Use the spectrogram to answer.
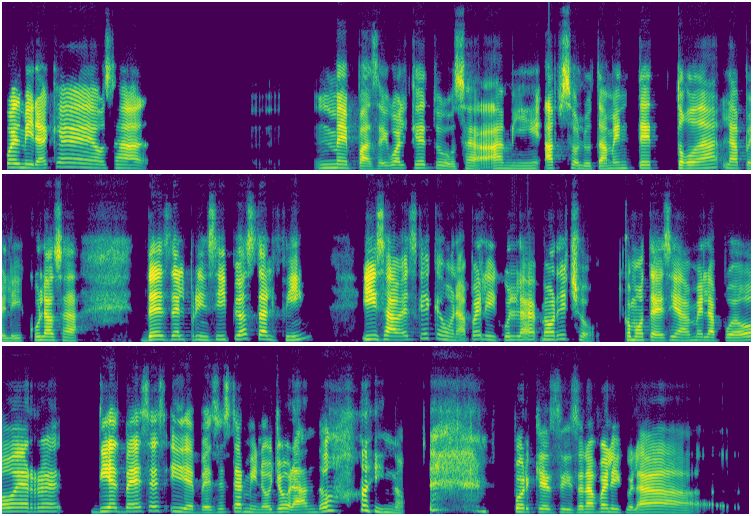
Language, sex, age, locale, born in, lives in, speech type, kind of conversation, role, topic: Spanish, female, 40-44, es-CO, Colombia, United States, conversation, unstructured, none, ¿Cuál es tu película favorita y por qué te gusta tanto?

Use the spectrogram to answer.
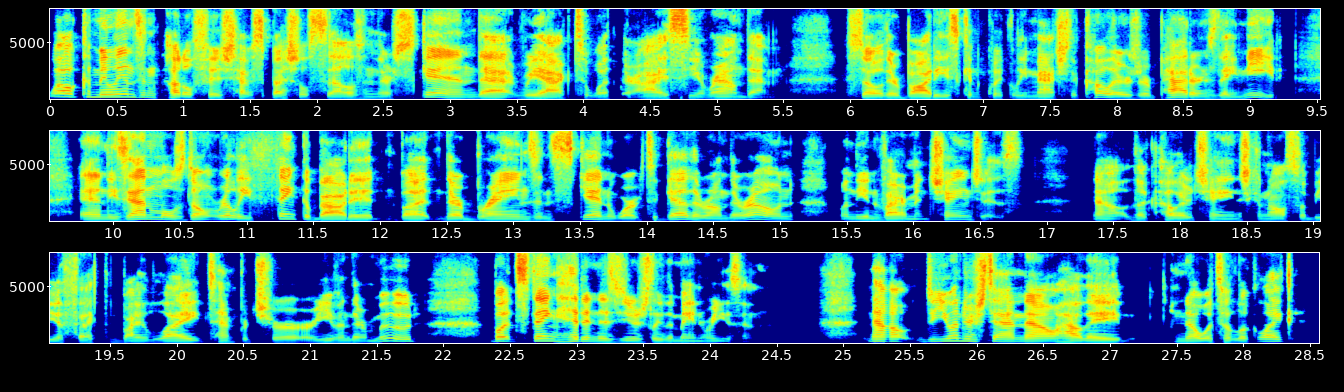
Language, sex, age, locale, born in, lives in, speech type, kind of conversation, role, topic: English, male, 40-44, en-US, United States, United States, read, expert-assistant, expert, Why do some animals have camouflage?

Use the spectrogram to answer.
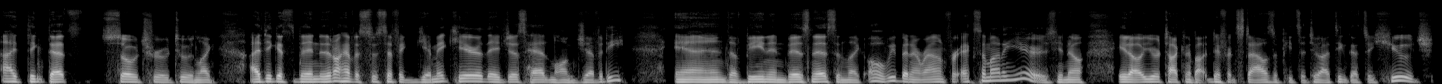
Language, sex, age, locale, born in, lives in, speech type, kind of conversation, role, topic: English, male, 45-49, en-US, United States, United States, conversation, unstructured, none, What local spots do you recommend to friends who are visiting?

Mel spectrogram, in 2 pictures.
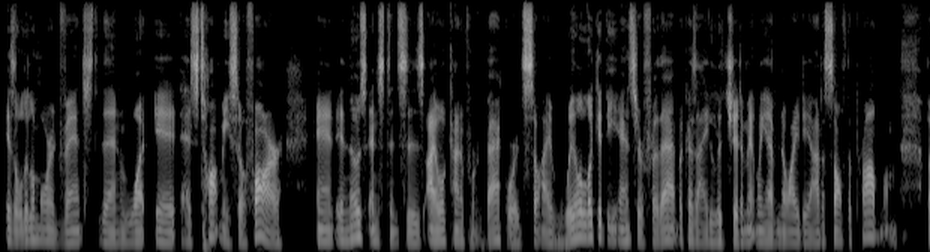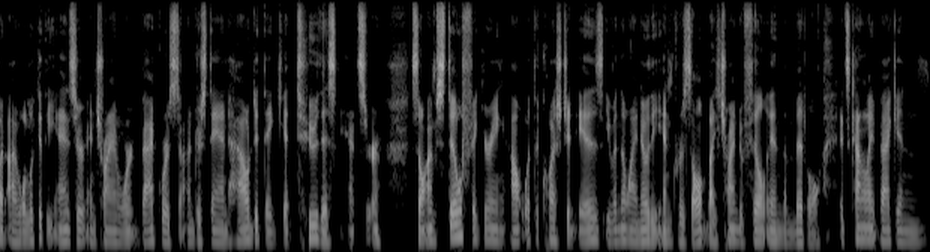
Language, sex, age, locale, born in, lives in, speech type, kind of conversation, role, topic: English, male, 35-39, en-US, United States, United States, conversation, unstructured, none, How do you learn best—through taking notes, watching videos, having discussions, or doing hands-on practice?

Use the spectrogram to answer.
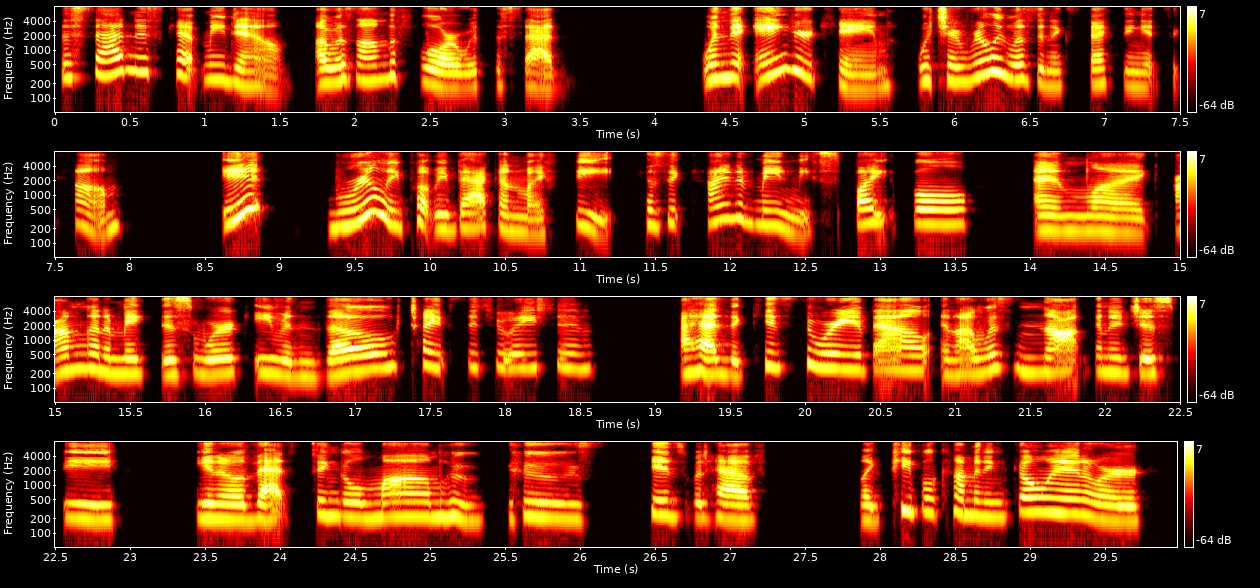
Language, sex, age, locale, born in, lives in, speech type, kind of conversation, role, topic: English, female, 50-54, en-US, United States, United States, conversation, unstructured, none, Why might some people feel anger instead of sadness after losing someone?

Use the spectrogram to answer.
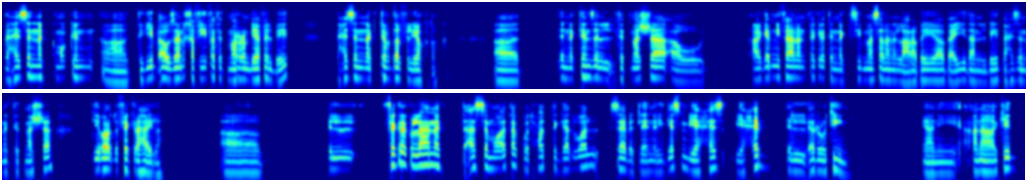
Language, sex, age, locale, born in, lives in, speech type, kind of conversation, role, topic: Arabic, male, 25-29, ar-EG, Saudi Arabia, Egypt, conversation, advice, advisor, إزاي أقدر أداوم على التمرين بانتظام من غير ما أحس بإرهاق أو ملل؟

